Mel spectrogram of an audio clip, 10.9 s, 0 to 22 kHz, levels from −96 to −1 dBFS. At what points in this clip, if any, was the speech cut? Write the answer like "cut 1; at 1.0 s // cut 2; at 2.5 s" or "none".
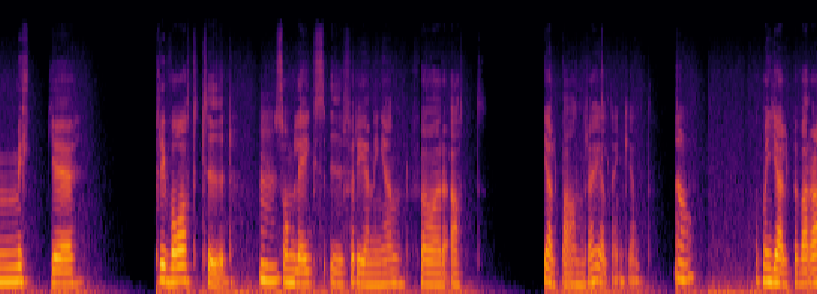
none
